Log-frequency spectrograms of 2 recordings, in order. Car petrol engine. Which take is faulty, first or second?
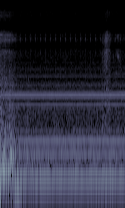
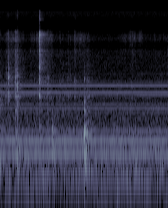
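second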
